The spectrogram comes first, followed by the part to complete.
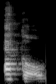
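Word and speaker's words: ECEL: low they have what they call an echo rhymes with freckle and it stands for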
